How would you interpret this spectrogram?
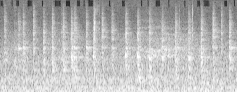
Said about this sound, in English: And you can hear that. You can hear the ticking because it got real hot.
